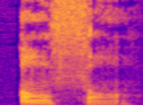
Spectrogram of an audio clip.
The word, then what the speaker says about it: enfant: Don't pronounce the T, you don't pronounce the S.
